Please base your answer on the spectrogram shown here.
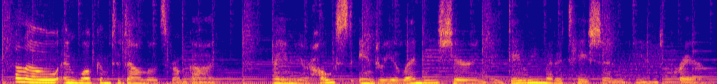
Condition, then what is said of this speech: None; typical speech.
